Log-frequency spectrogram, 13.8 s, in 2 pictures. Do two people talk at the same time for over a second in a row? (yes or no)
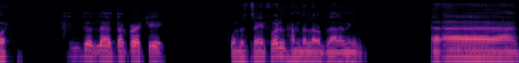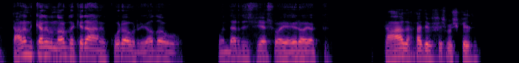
no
